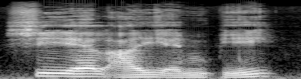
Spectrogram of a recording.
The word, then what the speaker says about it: climb: 먼저 CLIMB부터 말씀드리면 알파벳 C가 자음 앞에 있으므로 한글 자음 키역으로 새겨지고 알파벳 L은 한글 자음 리을을 양쪽에 넣어주고 알파벳 I는 I로 그리고 알파벳 M은 한글 자음 미음, 알파벳 B는 묵음으로 그리고 자음 키역과 자음 리을 사이에 모음이 없으므로 공짜 모음 을을 넣어주고 뒤는 보이는 그대로 읽으면 climb 정도로 읽으실 수 있습니다.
